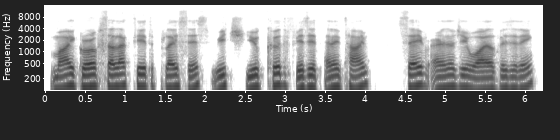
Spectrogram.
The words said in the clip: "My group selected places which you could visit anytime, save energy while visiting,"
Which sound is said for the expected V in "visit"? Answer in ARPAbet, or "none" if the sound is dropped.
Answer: V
